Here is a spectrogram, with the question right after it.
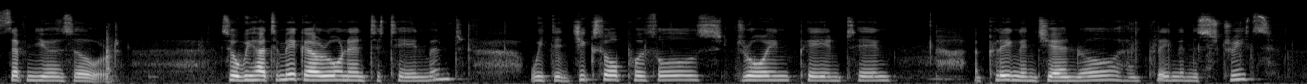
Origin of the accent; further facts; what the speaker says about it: North East England, United Kingdom; I was born and bred on Tyneside, which was a major shipbuilding river, the River Tyne.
